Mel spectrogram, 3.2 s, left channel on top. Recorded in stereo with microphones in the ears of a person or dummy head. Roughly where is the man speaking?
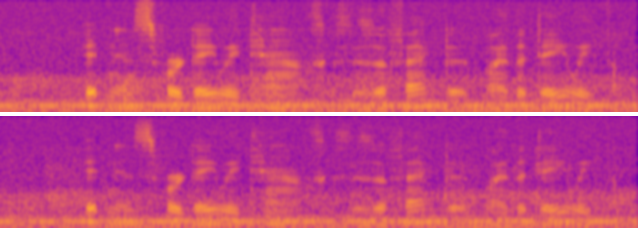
Left.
